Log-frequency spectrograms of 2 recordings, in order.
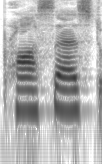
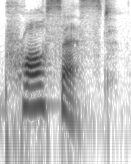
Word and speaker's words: process: that 그죠 여기 발음은 북미에서는 선처럼 process 이런 발음이 있어요 process 근데 영국에서는 보통 process 그래서 O 발음에 좀 더 가깝습니다 가공 식품이라는 뜻이 되겠습니다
